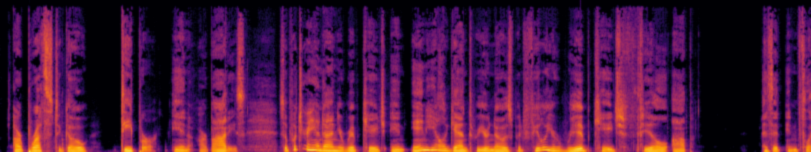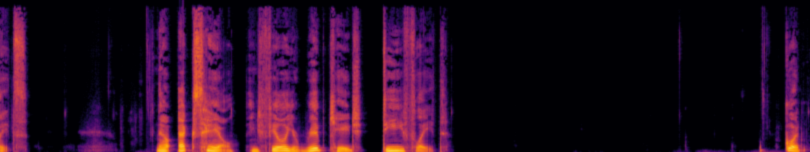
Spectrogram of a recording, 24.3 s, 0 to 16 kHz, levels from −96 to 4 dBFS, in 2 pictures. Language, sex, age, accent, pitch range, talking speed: English, female, 40-59, American, 155-195 Hz, 100 wpm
